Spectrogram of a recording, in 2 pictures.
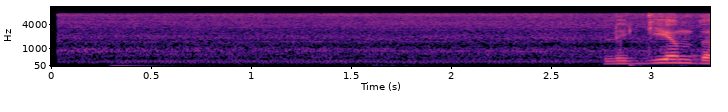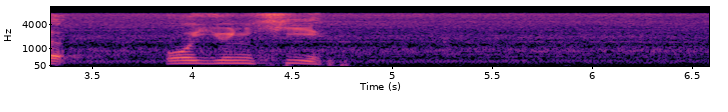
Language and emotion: Russian, neutral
